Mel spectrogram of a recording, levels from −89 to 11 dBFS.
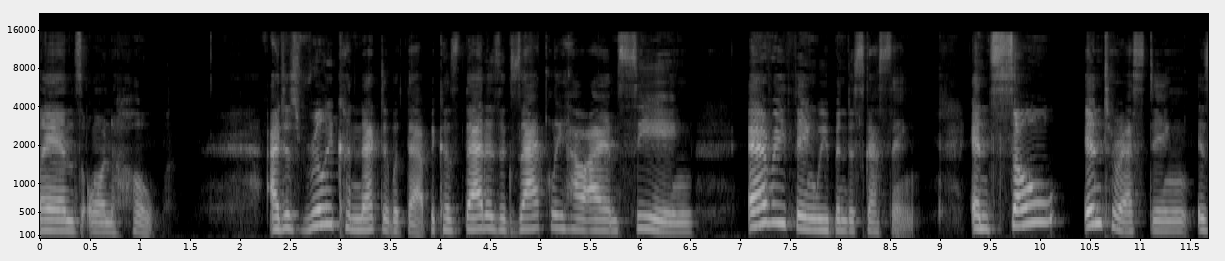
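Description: No dropouts, clicks, distortion or timing glitches turn up anywhere in this speech recording.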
